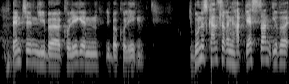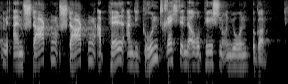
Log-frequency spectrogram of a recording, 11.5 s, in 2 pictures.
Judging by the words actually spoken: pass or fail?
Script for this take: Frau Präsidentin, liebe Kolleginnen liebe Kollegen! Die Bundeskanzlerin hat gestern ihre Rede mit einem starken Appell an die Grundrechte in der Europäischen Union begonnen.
fail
